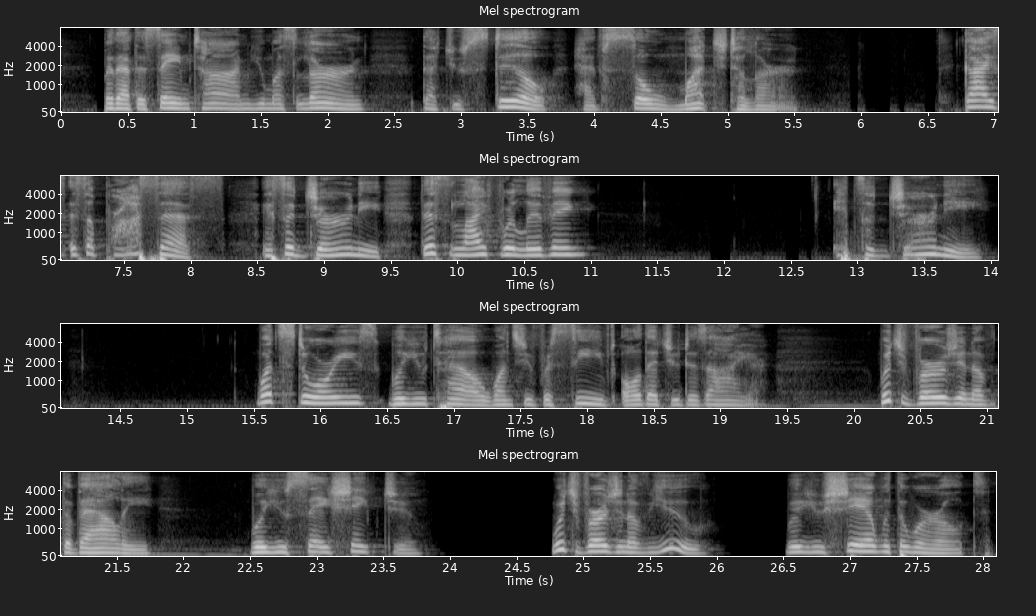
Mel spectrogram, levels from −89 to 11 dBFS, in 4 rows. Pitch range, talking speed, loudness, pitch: 130-200 Hz, 130 wpm, -19 LUFS, 165 Hz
